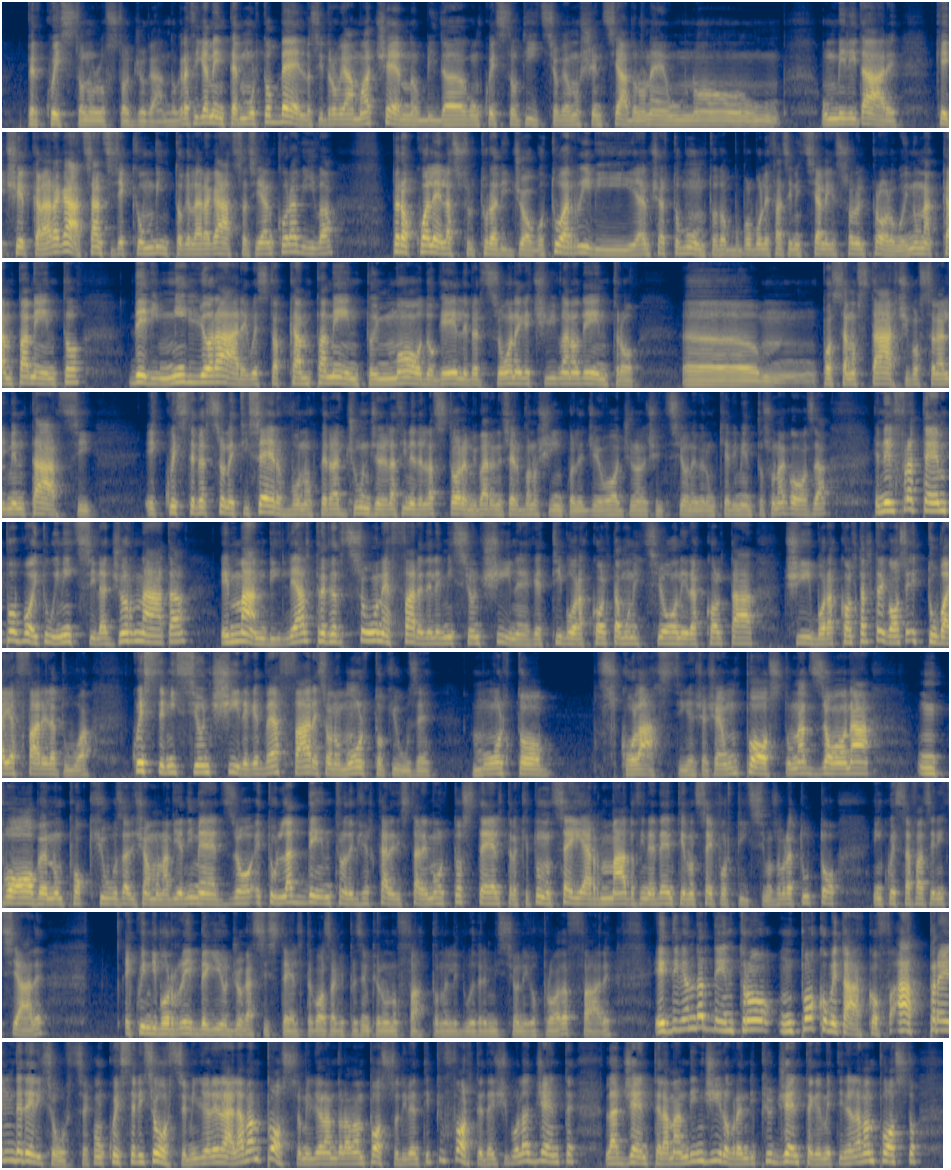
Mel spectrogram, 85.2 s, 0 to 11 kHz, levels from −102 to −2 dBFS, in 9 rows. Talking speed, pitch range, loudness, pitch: 185 wpm, 125-160 Hz, -29 LUFS, 140 Hz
